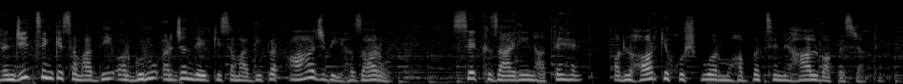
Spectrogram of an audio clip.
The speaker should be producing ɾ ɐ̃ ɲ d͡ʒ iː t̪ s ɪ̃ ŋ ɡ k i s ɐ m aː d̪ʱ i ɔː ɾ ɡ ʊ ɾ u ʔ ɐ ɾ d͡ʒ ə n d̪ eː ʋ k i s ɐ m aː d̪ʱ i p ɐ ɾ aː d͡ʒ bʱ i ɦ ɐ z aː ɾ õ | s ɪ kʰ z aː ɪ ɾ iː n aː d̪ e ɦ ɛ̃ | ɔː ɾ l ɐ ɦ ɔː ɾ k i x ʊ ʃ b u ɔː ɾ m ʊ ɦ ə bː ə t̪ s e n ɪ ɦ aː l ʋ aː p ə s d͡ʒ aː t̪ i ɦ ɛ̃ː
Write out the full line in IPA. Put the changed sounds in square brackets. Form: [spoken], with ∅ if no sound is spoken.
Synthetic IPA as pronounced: ɾ ɐ̃ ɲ d͡ʒ iː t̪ s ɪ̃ ŋ ɡ k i s ɐ m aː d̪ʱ i ɔː ɾ ɡ ʊ ɾ u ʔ ɐ ɾ d͡ʒ ə n d̪ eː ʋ k i s ɐ m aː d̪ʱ i p ɐ ɾ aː d͡ʒ bʱ i ɦ ɐ z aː ɾ õ | s ɪ kʰ z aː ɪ ɾ iː n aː [t̪] e ɦ ɛ̃ | ɔː ɾ l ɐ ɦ ɔː ɾ k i x ʊ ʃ b u ɔː ɾ m ʊ ɦ ə bː ə t̪ s e n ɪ ɦ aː l ʋ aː p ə s d͡ʒ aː t̪ [e] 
